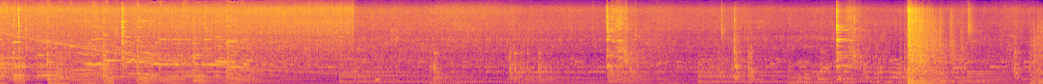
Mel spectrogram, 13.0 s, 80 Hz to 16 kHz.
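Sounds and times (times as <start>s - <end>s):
food sizzling in a pan: 0.0s - 11.4s
background music: 0.0s - 13.0s
utensil scraping a pan: 7.6s - 8.1s, 10.4s - 11.0s.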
